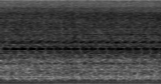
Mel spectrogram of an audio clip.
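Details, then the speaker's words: Honda petrol engine, cold start after reassembly: steady smooth fast idle with no misses, revs dropping gradually as they should; before the repair it stumbled and revved erratically when cold. "Agora, ó, ele acelerou, normal, que nem tudo Honda. E agora ele vai baixando a rotação gradativamente. Como tem que ser."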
